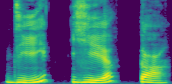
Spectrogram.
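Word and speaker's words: диета: Kle Di ye ta. Diyeta. Ye plus e cuz after another vowel, vowel i.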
